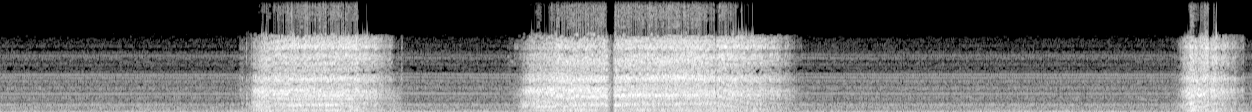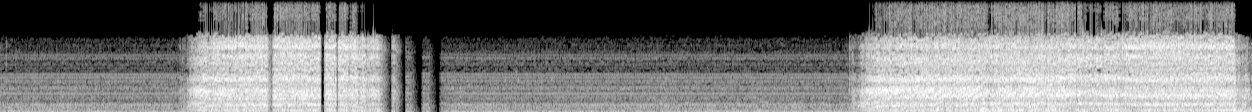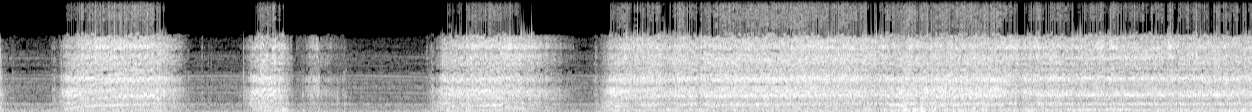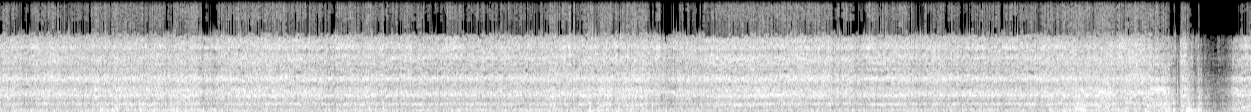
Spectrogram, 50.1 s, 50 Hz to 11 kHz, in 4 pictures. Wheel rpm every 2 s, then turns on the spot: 0, 80, 110, 100, 0, 10, 10, 140, 0, 0, 110, 220, 110, 40, 60, 150, 220, 230, 230, 230, 230, 230, 230, 230, 130.
none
